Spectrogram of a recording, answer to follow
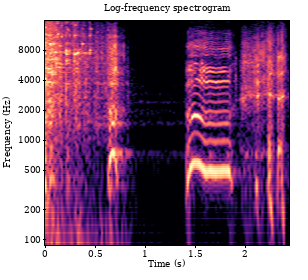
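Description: Sound effect of glass cracking with a crash at the start, ringing away over most of a second. It is followed by a cartoon Minion voice: a short yelp, then after a brief silence a high held vocal note.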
